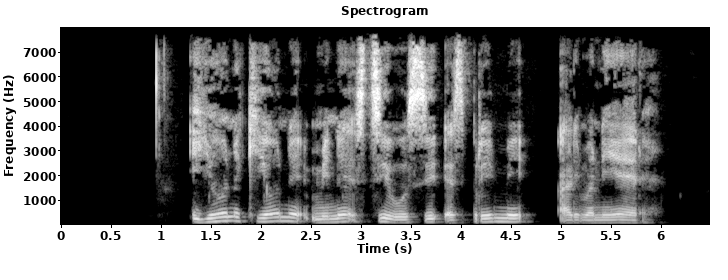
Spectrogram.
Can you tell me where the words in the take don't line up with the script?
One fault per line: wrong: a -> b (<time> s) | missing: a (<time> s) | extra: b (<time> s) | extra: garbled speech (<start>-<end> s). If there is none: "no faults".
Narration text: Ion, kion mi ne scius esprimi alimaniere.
no faults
